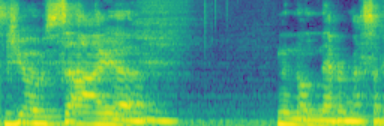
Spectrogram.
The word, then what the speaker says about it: Josiah: how it is it's Josiah Josiah and it's an S not a Z Josiah Josiah a tiger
